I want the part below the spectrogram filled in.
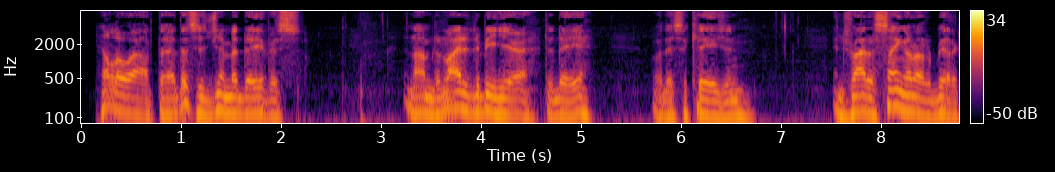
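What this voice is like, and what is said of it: Hoarse speaking voice. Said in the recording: “I'll have trouble singing as hoarse as I am”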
